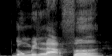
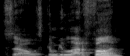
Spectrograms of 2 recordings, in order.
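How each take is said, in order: First: Louder, hammed-up country boy accent; playful put-on country boy voice, a touch louder. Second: Said in the usual way. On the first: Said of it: "act like I'm a country boy". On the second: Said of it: "I should talk like that".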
